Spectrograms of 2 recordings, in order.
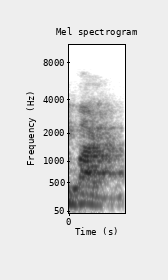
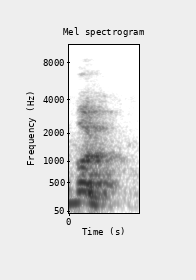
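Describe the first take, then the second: First: The word is said with a plain pronunciation. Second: The word is said with a regional English vowel. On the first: "If you put the pronunciation as well, it's only but" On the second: "in England there are a lot of people who will say "bud.""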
